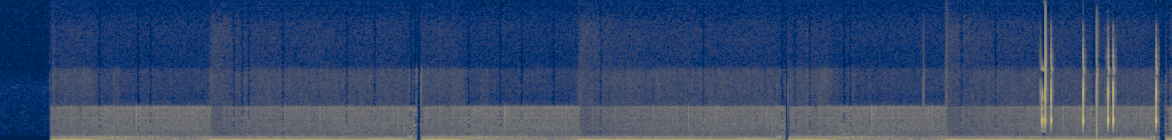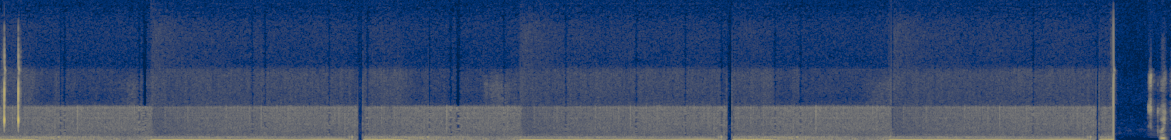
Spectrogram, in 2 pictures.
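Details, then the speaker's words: Rhonchi, heard mainly during expiration, coarser with larger affected airway: low-pitched, coarse snoring sounds recurring with each breath, from a partly obstructed large airway. "se produce durante el periodo expiratorio es como el de un gato no es cierto ahora cuanto más grueso calibre es la vía afectada más rasposa más duda más grave va a ser el rostro"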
